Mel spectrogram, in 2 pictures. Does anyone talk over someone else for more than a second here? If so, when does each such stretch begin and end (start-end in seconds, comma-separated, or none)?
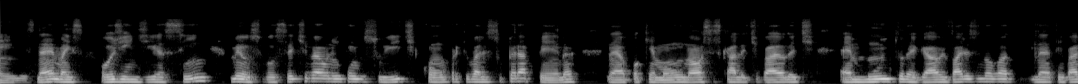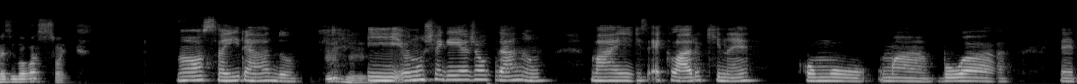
none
